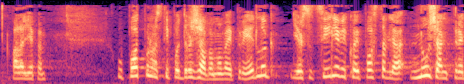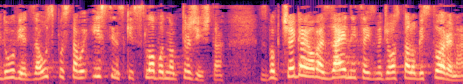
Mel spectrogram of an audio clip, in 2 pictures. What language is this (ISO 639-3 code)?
hrv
